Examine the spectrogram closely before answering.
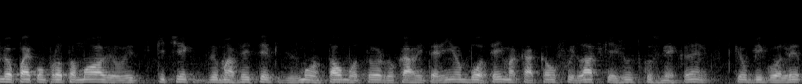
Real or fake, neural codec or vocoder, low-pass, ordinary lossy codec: real; none; 7.2 kHz; AAC, 16 kbps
